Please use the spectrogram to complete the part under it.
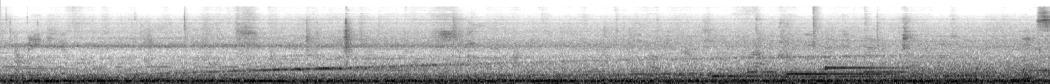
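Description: A train's motor whines and rises in pitch as it speeds up.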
